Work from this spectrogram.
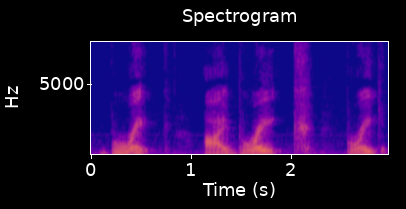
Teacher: goes for verbs like in the the verb break I break break ends with an unvoiced k sound C there's no voicing on that K so when you put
